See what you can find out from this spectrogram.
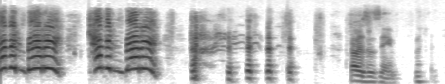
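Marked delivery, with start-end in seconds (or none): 0.0-3.0 put-on very high, very slow, sing-song Irish accent. Speaker imitates a school friend's Irish mother calling her son, high-pitched Irish accent. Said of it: "my Irish accent is always very high because she'd go".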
